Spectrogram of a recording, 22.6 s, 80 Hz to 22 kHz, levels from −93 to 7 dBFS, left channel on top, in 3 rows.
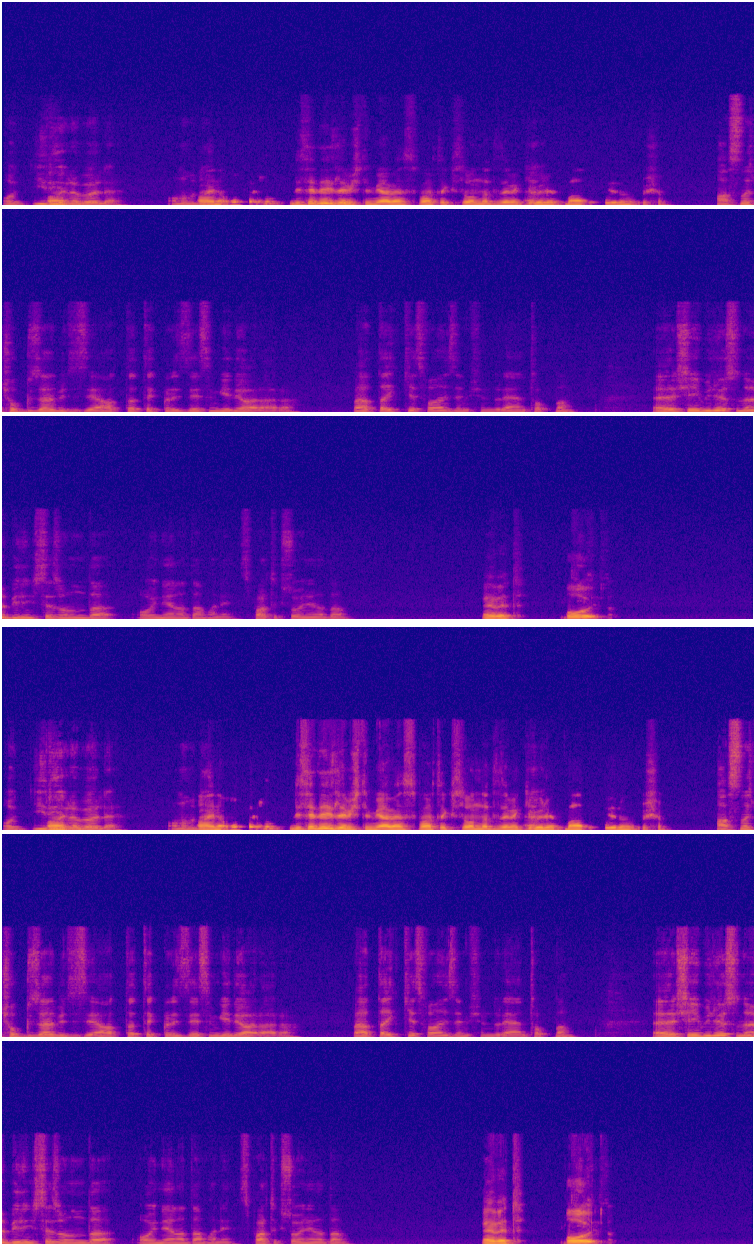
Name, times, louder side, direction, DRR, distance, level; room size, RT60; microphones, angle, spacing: voice 1, 0.0-1.2 1.7-2.2 5.2-5.4 7.1-10.5 11.0-13.2 13.6-13.7 14.0-18.5 20.8-21.1, right 2 dB, 35° right, 1.3 m, -35 dB
voice 2, 2.0-6.6 19.8-20.2 20.7-21.1, right 4 dB, 70° right, 0.6 m, -23 dB
5.3 x 3.9 x 2.5 m
head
